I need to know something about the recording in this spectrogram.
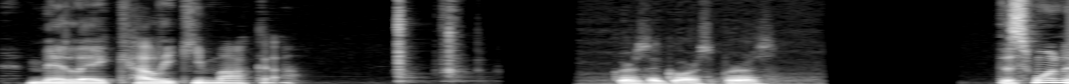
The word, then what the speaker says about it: Mele Kalikimaka: recorded by Bing Crosby since the Hawaiian language doesn't use the same sounds as English the pronunciation had to be approximated in particular the r and s sounds had to be adjusted so Merry Christmas became Mele Kalikimaka Grizzly Gore Spurs this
